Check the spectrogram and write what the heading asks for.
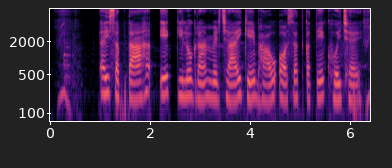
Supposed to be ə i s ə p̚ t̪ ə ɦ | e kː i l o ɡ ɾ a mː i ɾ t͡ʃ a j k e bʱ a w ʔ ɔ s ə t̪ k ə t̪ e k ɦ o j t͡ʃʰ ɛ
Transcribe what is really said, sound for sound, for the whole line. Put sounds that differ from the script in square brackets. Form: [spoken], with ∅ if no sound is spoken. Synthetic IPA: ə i s ə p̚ t̪ [a] ɦ | e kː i l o ɡ ɾ a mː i ɾ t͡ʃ a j k e bʱ a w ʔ ɔ s ə t̪ k ə t̪ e k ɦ o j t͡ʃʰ ɛ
